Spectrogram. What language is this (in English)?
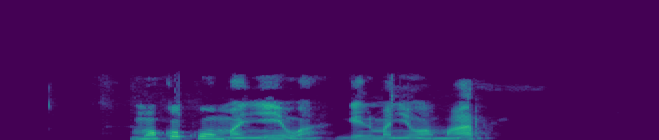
Luo (Kenya and Tanzania)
